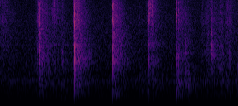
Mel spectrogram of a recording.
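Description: Five short, sharp clicks, a little under three a second.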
